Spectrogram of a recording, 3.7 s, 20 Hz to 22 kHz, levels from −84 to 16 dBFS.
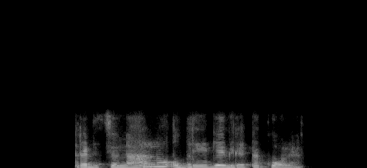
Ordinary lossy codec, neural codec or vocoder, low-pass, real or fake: Opus, 16 kbps; codec, 44.1 kHz, 3.4 kbps, Pupu-Codec; 7.2 kHz; fake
